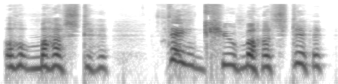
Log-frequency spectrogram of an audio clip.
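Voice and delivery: high, sobbing gratitude; groveling servant. Acted. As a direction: whimper your thanks. Wormtail begs his master.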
